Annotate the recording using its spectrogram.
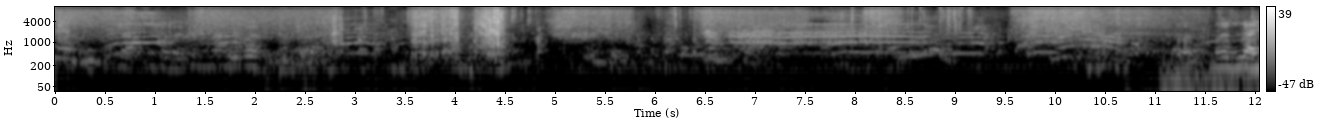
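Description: A trowel scrapes wet cement across a wall.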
